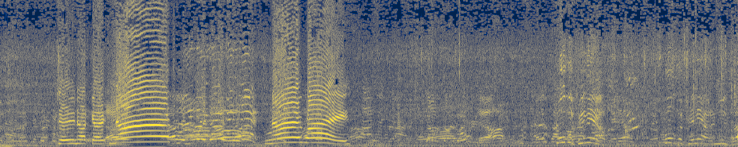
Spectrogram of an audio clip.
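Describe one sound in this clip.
Several men shout and cheer loudly outdoors.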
